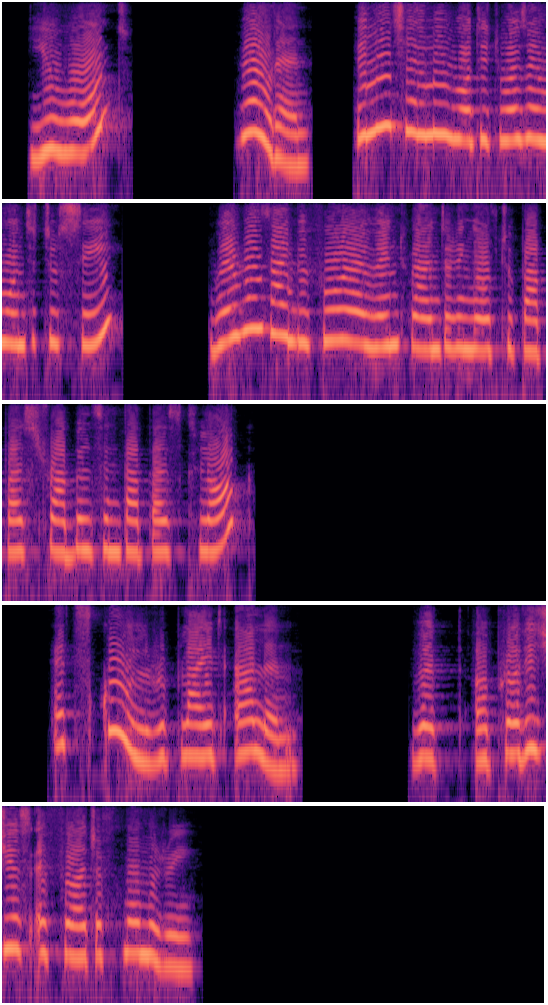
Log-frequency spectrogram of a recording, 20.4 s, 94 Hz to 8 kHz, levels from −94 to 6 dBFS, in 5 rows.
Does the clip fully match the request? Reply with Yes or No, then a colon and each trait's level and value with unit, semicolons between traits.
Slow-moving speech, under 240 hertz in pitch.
No: slow, 115 wpm; very high, 295 Hz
